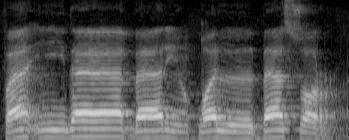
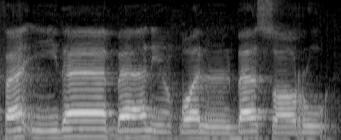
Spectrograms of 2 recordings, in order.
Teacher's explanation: Perhatikan, zalnya di sini panjangkan, ada tanda alifnya, matabi'i, dipanjangkan dua ketukan, bariqal, alif lam qamariyah, ini dibaca bariqal. Basar, ketika berhenti waqaf maka roknya yang berharokat dhammah ini maka dimatikan, bukan dibaca basoru.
